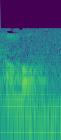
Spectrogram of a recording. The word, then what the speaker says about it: humble: Some of you ever hear people, when they pronounce the word humble, some of them just say humble. I've heard many different people that do it that way. But they say humble, they don't even pronounce the H.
